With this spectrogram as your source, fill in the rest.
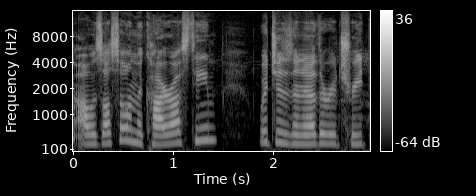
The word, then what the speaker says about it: Kairos: So the Kyrie team, did I pronounce that correctly? Kairos.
